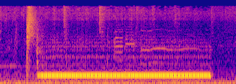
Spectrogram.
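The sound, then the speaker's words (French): A steady telephone call tone, heard before a rescue line answers, holds at one pitch for just over two seconds, then cuts off abruptly. A brief click comes just before it, with a low background hum throughout. “le sauvetage c'est simple comme un coup de fil.”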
